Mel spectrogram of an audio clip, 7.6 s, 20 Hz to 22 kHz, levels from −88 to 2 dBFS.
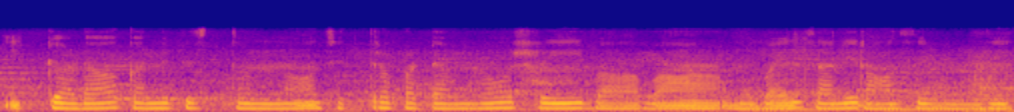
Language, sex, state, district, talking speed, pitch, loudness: Telugu, female, Andhra Pradesh, Sri Satya Sai, 70 wpm, 170 Hz, -17 LUFS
